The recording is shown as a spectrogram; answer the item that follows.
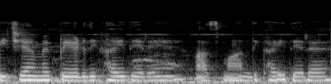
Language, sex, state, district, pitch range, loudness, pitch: Hindi, female, Chhattisgarh, Rajnandgaon, 180-195 Hz, -14 LUFS, 185 Hz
